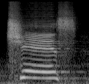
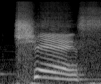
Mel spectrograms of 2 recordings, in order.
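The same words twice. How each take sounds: First: It is said in an American English accent. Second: The same.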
